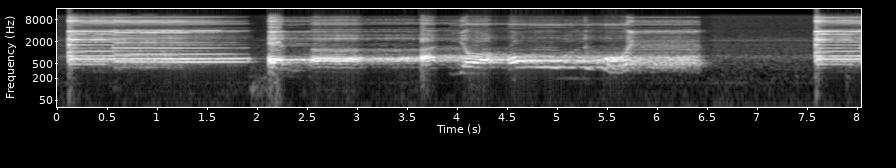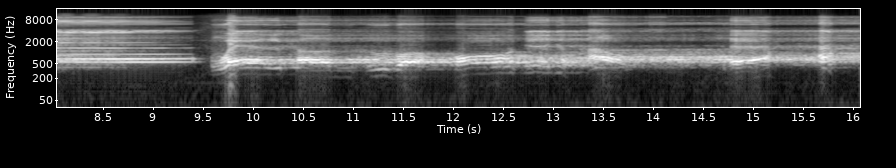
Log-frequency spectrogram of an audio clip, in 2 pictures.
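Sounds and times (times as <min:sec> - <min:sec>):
electronic novelty doorbell tones: 0:07.6 - 0:09.5.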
